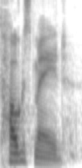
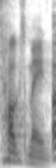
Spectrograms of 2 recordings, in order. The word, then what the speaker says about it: Hogsmeade: It's pronounced Hogsmeade.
